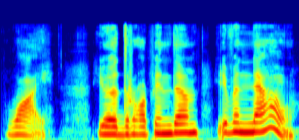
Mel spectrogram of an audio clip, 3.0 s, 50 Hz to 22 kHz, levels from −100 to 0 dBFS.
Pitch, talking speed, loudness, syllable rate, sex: 205 Hz, 140 wpm, -16 LUFS, 4.3 syllables/s, female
